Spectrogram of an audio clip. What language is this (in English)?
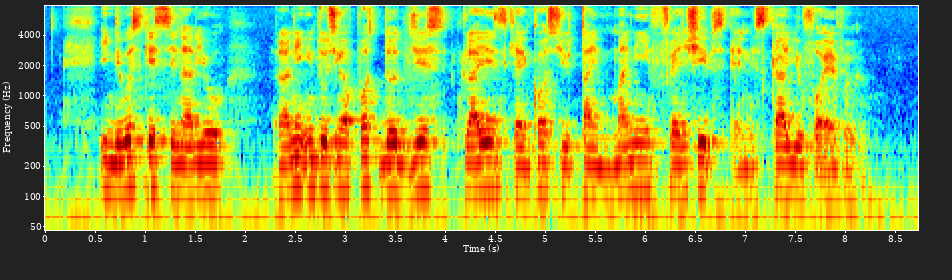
English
